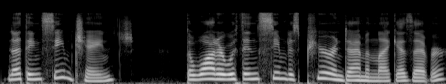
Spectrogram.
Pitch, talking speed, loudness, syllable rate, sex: 215 Hz, 190 wpm, -18 LUFS, 5.8 syllables/s, female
